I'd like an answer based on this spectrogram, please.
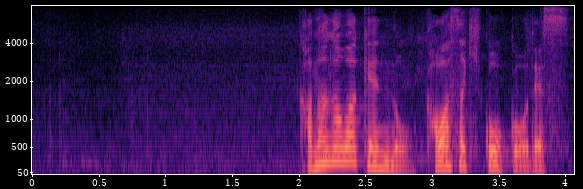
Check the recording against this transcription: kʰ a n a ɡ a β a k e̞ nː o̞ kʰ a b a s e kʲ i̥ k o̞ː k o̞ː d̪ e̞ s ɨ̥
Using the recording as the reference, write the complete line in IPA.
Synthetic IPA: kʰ a n a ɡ a β a k ẽ̞ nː o̞ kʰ a β a s a kʲ i̥ k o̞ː k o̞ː d̪ e̞ s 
